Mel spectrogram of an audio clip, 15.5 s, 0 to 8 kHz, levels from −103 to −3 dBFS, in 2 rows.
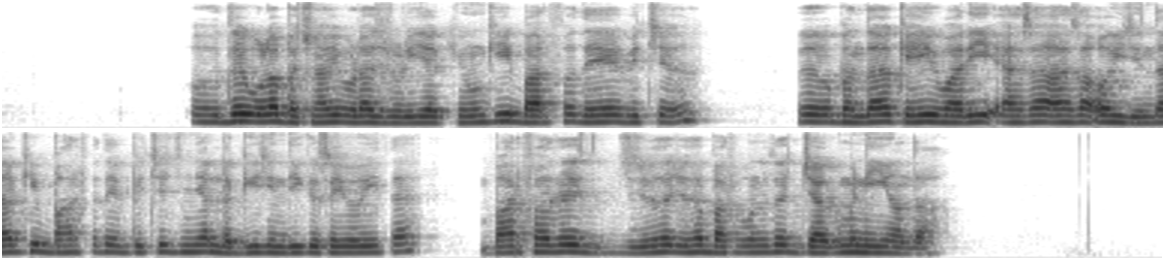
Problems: background sounds at intervals, echo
